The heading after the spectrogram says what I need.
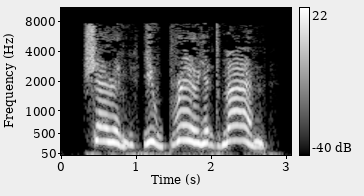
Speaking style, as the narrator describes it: shouted Emma

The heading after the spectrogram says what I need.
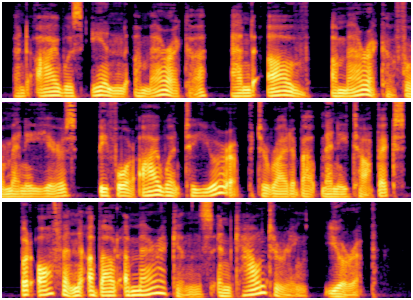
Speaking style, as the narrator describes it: James said softly

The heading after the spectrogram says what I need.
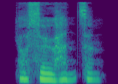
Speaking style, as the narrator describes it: I whisper

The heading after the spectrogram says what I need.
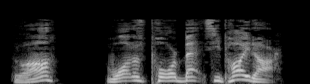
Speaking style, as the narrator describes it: Jack Tripp said, shouting to drown the talk which had broken out

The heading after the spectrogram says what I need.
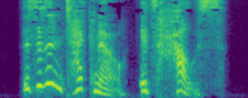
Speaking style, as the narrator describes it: Anna snaps, insulted

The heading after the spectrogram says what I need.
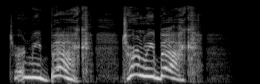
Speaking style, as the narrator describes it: he turned to pleading

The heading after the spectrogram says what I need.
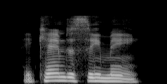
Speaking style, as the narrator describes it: Nash said evenly

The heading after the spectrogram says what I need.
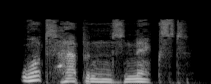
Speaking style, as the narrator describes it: Silas asked

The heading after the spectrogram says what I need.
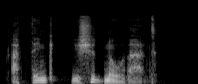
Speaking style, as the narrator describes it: he said softly

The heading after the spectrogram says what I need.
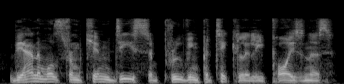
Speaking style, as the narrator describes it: Janasek growled

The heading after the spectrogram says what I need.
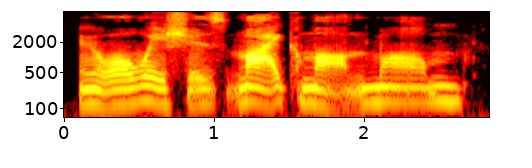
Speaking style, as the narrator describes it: he murmured

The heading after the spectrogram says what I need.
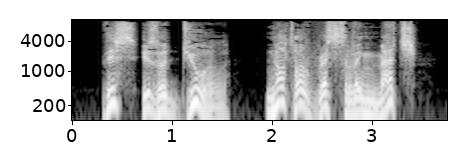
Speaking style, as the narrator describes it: she shouted

